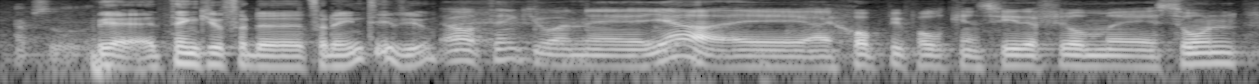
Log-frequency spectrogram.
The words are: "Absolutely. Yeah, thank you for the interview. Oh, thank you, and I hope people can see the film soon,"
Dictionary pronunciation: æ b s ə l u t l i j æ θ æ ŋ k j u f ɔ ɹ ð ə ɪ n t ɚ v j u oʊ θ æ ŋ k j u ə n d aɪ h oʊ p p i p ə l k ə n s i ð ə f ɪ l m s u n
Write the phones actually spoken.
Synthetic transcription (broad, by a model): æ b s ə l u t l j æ θ æ ŋ k j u f ɔ ɹ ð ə ɪ n t ɚ v j u oʊ θ æ ŋ k j u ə n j aɪ h oʊ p p i p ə l k ə n s i ð ə f ɪ l m s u n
